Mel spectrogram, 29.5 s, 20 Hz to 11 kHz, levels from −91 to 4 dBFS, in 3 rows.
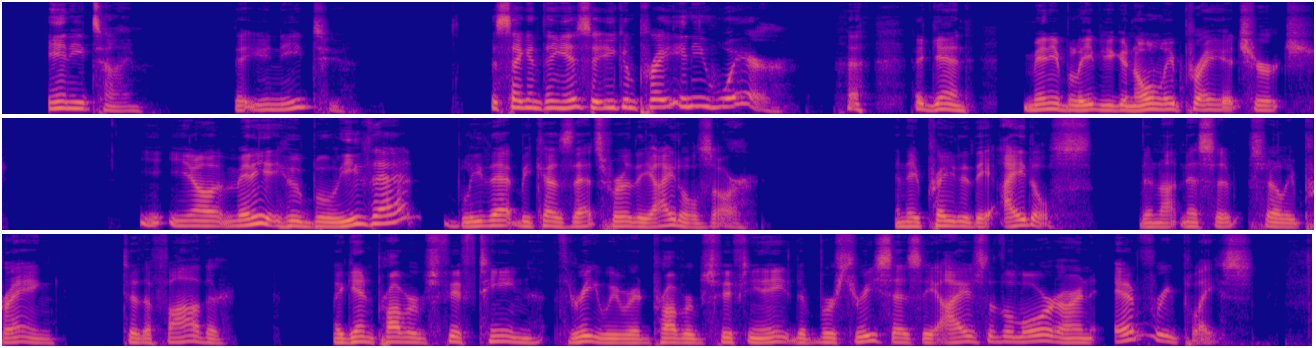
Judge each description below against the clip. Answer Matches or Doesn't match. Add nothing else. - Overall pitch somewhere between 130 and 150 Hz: Matches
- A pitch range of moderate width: Matches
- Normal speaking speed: Matches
